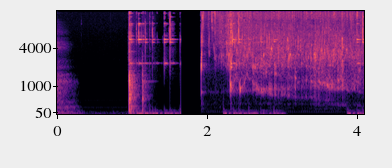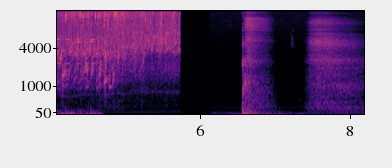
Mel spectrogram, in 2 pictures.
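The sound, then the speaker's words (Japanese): A clink of glass is followed by a long, steady stream of whisky poured into a glass, then a few softer clinks of ice or glassware settling near the end, as a highball and a whisky on the rocks are served. “はい、ハイボール。私はロックで飲もうっと。”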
